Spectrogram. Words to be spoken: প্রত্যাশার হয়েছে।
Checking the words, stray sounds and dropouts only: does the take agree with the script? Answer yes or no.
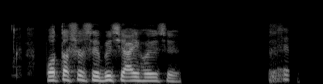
no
